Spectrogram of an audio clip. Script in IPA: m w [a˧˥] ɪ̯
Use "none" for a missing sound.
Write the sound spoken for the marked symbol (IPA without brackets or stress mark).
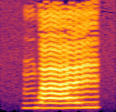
a˧˥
